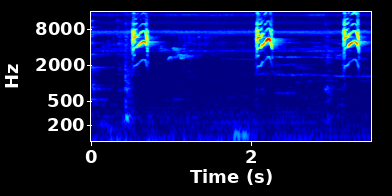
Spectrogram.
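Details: Provoking song of a Chestnut-backed scimitar babbler: three bright, high, arched notes, the first doubled, spaced over about three seconds against a quiet background.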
